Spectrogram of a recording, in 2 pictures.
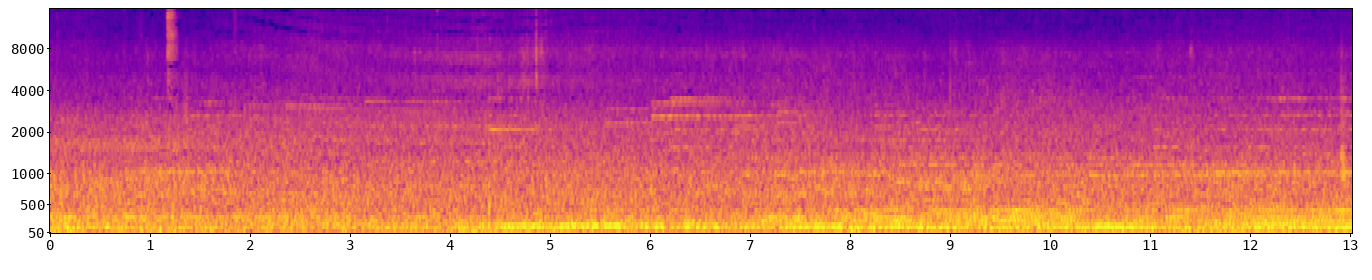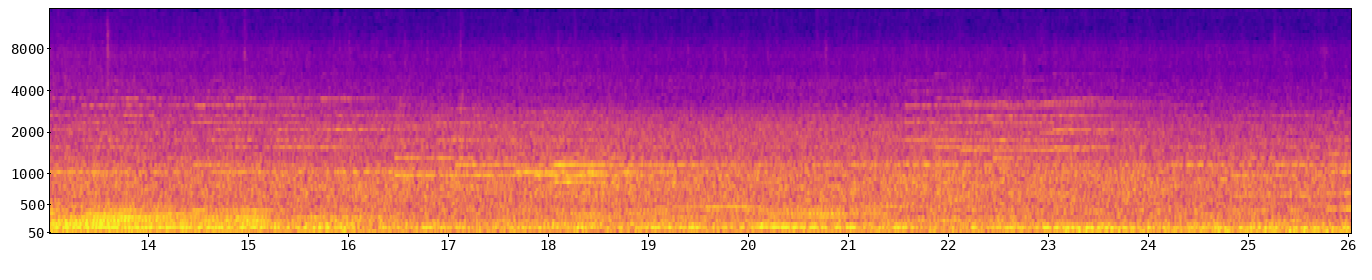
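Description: Steady street traffic noise, with music playing at the same time.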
